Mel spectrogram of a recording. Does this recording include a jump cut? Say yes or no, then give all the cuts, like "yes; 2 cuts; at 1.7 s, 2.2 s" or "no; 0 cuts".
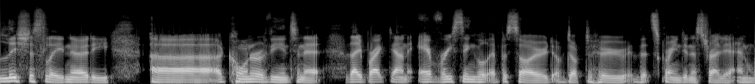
yes; 1 cut; at 3.5 s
